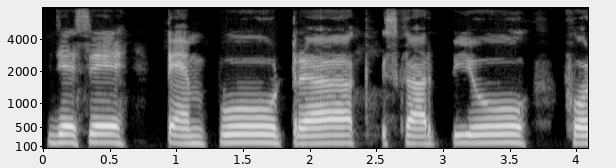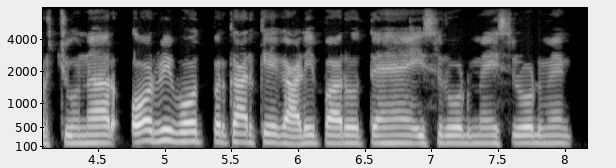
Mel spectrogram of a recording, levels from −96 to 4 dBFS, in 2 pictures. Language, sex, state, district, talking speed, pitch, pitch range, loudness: Hindi, male, Bihar, Jahanabad, 155 wpm, 165 Hz, 160-175 Hz, -15 LUFS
